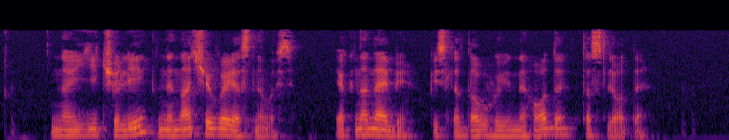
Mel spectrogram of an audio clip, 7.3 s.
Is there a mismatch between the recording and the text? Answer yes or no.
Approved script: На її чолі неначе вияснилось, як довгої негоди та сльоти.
yes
